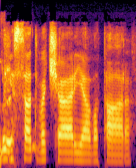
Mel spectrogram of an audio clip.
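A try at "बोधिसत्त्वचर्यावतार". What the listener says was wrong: Almost. You didn't pay attention to the long A's, though. The Bodhisattva Charya are all short A's. Bodhisattva Charya. Charya, all short. But the last one is avatara, but it's combined with the last A in Charya. So when those two A's come together, they make one long A.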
